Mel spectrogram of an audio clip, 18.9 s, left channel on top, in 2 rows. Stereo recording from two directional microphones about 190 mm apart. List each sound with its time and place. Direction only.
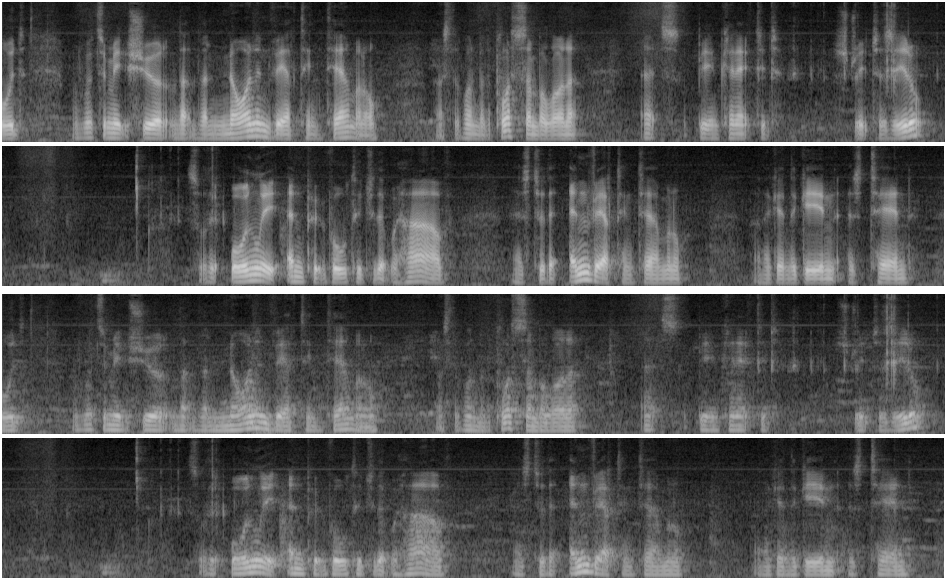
0.9 s speech: 15° left (ahead or behind)
6.3 s speech: centre (ahead or behind)
7.0 s speech: 15° left (ahead or behind)
7.5 s a sound: 5° left (ahead or behind)
11.3 s speech: 10° left (ahead or behind)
